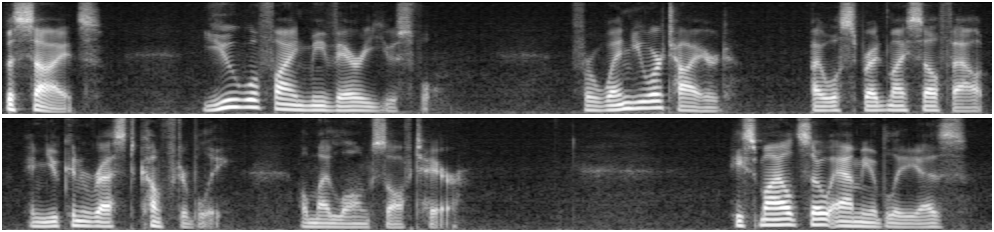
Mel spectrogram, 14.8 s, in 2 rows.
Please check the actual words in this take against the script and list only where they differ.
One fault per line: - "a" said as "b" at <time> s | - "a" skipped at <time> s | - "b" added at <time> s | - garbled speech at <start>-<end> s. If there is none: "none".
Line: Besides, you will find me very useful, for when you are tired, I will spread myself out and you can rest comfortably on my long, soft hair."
- "He smiled so amiably as" added at 12.9 s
